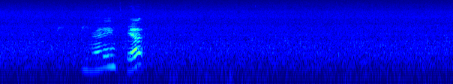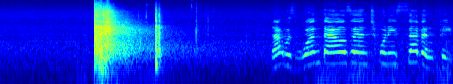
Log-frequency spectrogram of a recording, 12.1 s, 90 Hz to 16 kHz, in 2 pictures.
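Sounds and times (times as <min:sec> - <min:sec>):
faint outdoor background: 0:00.0 - 0:12.0
pistol shot with echo: 0:07.3 - 0:08.5.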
